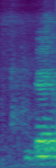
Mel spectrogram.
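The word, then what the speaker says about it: debt: डेट word में ध्यान दें, बी अल्फाबेट साइलेंट है।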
